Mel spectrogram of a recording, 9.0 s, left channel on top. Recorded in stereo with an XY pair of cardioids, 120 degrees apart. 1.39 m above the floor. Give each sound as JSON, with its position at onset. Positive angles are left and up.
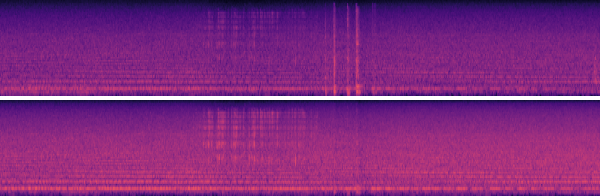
{"t": 0.0, "sound": "a drone", "azimuth_deg": -50}
{"t": 2.9, "sound": "crumpling", "azimuth_deg": -65}
{"t": 4.9, "sound": "a zipper", "azimuth_deg": 45}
